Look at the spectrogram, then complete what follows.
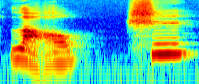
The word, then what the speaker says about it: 老师: 老师 is its actual pronunciation, but because 老 is followed by a first tone, it becomes a half third tone. 老师, not 老师.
